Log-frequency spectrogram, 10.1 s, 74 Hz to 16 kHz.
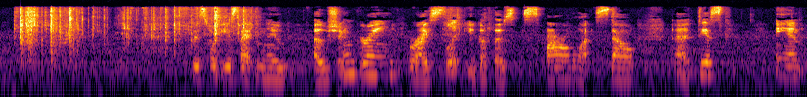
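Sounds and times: metal jewelry clinking: 0:00.2 - 0:03.2.

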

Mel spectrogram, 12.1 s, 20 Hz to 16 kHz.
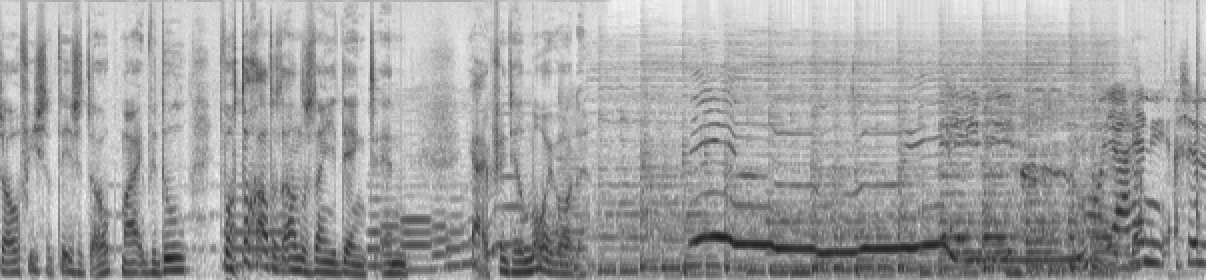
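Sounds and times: song with guitar accompaniment: 0:03.7 - 0:11.7.

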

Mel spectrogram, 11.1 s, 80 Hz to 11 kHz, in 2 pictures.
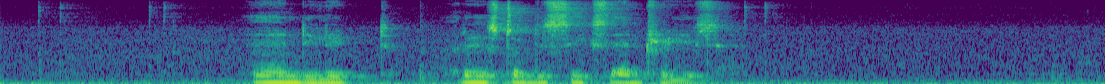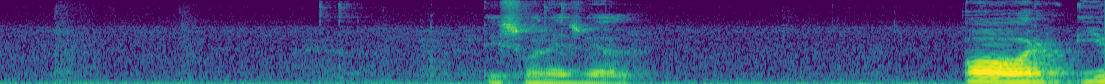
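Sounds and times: low room hum: 0:00.0 - 0:11.0
computer mouse clicking: 0:00.1 - 0:01.0, 0:03.6 - 0:04.0, 0:07.1 - 0:07.8.

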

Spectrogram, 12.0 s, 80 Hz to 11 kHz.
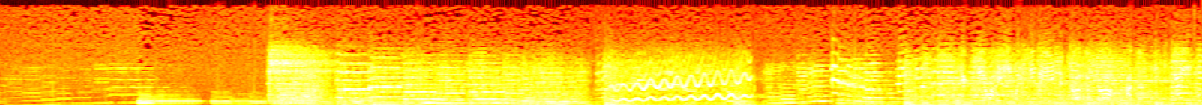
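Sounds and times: orchestral score: 0:01.4 - 0:06.6, 0:07.3 - 0:12.0
wobbling tone rising in pitch: 0:06.1 - 0:07.8.

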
